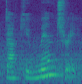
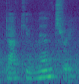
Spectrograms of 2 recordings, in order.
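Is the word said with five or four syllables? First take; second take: four; four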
